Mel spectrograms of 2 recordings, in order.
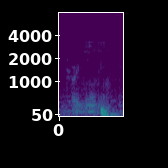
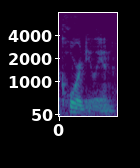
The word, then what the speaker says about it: carnelian: Carnelian. – Is it Car or Cornelian? – Car.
